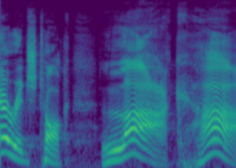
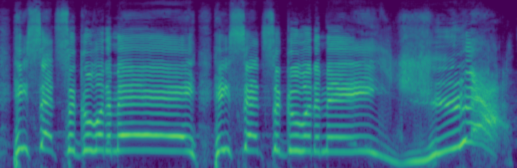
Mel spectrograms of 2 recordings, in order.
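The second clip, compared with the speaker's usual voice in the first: much higher, louder, giddy; squealing excitement; 10 semitones higher, 8 dB louder, slower than usual. Retold or imitated. Pam squealing to her friends, mock giddy. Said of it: "She calls her three best friends".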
